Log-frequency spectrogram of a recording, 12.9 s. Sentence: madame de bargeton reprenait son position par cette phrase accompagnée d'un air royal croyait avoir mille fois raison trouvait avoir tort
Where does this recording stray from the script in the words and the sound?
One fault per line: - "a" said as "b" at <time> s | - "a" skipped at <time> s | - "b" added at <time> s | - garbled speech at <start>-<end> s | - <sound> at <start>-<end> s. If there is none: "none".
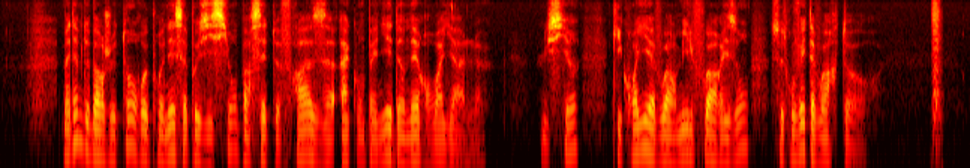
- "son" said as "sa" at 2.3 s
- "lucien qui" added at 7.2 s
- "se" added at 10.3 s
- squeak at 12.4-12.6 s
